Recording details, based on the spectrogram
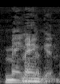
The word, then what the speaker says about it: Mangan: Stephen McGann actually tweeted, Stephen McGann. – I don't think that's how you say his name. – However, his name. – Mangan.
